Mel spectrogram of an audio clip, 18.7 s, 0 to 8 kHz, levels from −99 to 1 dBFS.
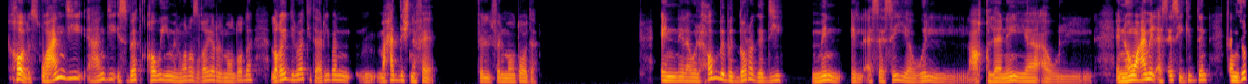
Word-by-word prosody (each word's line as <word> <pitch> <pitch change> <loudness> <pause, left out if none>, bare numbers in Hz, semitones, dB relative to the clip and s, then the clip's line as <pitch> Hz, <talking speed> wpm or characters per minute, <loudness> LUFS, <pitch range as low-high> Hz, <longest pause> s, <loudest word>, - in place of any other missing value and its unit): خالص، 110 - +5
وعَندي 220 - +4
عَندي 180 +6 -5
إثبات 155 +5 0
قوي 160 0 0
من 140 -4 -2
وأنا 145 +4 -4
صغير 140 +4 -3
للموضوع 125 -3 -4
ده، 165 +1 -6 0.3
لغاية 170 +8 +4
دلوقتي 180 0 -3
تقريبًا 165 +4 -3
م 160 -3 -2 0.4
ما - - -3
حدش 155 -3 0
نفاه 125 -2 -3 0.6
في - - -6
ال 120 -2 -3
في 115 - -6
الموضوع 115 +2 -2
ده. 95 -4 -11 1.9
إن 140 -1 +3
لو 130 0 -2
الحُب 195 - 0
بالدرجة 155 - +1
دي 145 +6 -6 0.4
من 135 +1 +2 0.2
الأساسية 120 +5 -3
والعقلانية 120 +2 -2
أو 100 -4 -5
ال 95 -2 -13 0.4
إن 120 +2 +5
هو 155 +5 +9
عامل 180 +3 +7
أساسي 150 +4 -1
جدًا 155 +5 -3 0.3
كان 145 -1 +4
ذُك 215 +11 +3
140 Hz, 125 wpm, -24 LUFS, 120-160 Hz, 1.9 s, هو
